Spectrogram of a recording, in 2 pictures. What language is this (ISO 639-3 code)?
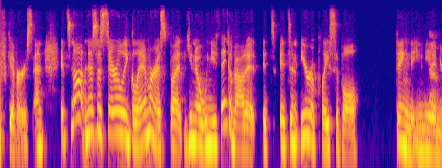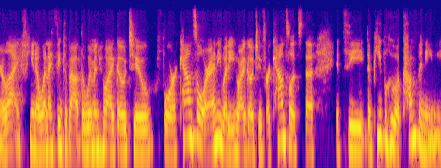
eng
